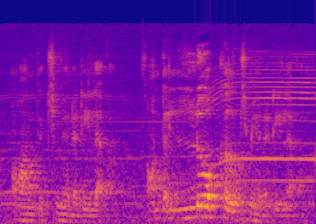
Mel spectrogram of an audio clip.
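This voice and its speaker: With clear music playing behind her and audible room echo, a woman speaks at a very deep, low pitch. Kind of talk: interview answer. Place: home room.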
